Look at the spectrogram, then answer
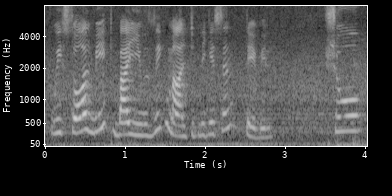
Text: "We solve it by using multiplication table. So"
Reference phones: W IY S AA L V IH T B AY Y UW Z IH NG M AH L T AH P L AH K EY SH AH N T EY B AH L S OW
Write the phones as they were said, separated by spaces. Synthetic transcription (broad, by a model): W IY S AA L B IH T B AY Y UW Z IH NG M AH L T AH P L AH K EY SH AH N T EY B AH L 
